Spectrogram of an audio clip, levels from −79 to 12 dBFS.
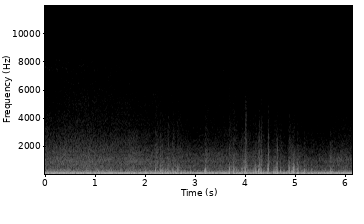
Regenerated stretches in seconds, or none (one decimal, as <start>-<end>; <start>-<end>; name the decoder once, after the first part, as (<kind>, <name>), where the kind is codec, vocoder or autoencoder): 1.4-2.1 (autoencoder, DAC-VAE)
